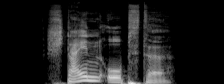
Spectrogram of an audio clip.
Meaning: dative of Steinobst
- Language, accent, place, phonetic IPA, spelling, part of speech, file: German, Germany, Berlin, [ˈʃtaɪ̯nʔoːpstə], Steinobste, noun, De-Steinobste.ogg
